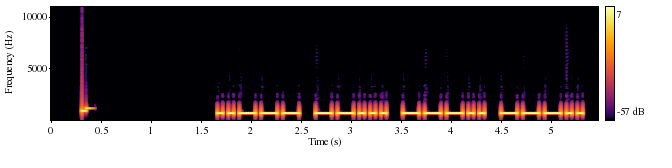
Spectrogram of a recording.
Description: Morse code, heard as a keyed tone, about 22 wpm, 700 Hz. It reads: 2788
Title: Common Cut Numbers - 4-Digit 22wpm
